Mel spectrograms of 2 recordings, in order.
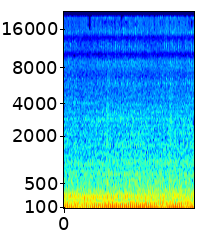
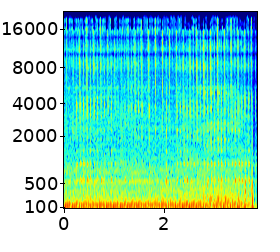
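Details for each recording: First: Ford Explorer V6 after misfire repair on cylinders one and two, codes cleared: engine restarted and now idles evenly and steadily with no stumble or missed beats, running smoothly on all cylinders; normal idle. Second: Ford Explorer V6 rough, uneven idle with a lopsided pulse and stumble; misfire on cylinders 1 and 2, spark present on both, injectors swapped, compression test planned, six plugs and coils to be replaced.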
